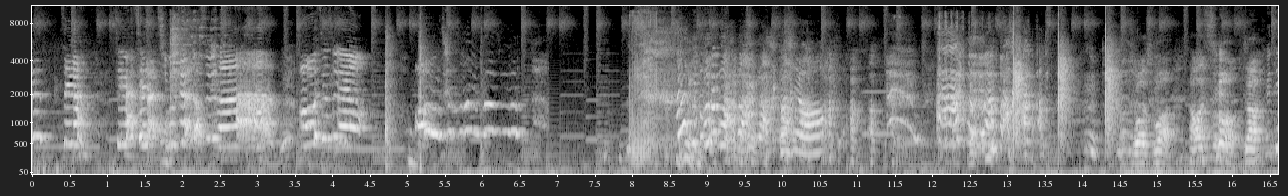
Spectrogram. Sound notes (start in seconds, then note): 5.8 tap Tap; 11.8 laughing out loud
